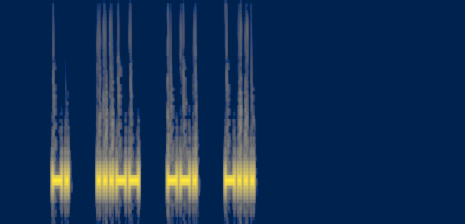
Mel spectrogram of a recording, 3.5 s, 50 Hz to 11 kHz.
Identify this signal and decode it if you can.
Morse code, heard as a keyed tone, about 46 wpm, spaced as for 27 wpm, 700 Hz. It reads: N3GB
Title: USA Call Signs - 4 Characters - 3x Character Spacing - 50wpm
